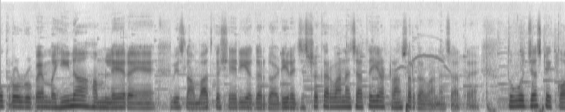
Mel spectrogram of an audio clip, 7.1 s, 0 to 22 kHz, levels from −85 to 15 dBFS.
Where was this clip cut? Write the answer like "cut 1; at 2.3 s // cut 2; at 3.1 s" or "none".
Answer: cut 1; at 2.2 s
